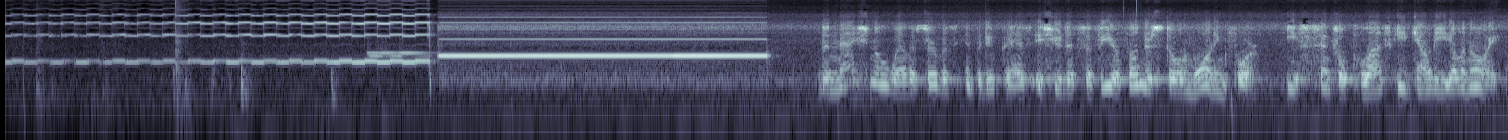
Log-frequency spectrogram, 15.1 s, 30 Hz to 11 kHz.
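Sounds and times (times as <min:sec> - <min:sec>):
steady warning alarm tone: 0:00.1 - 0:07.8.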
